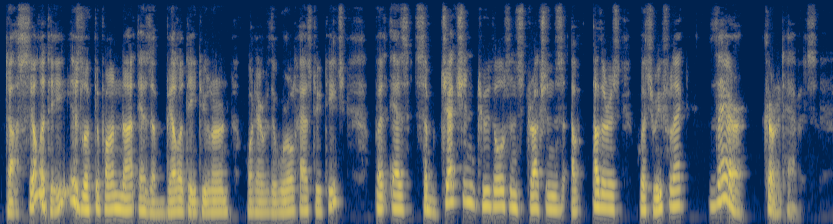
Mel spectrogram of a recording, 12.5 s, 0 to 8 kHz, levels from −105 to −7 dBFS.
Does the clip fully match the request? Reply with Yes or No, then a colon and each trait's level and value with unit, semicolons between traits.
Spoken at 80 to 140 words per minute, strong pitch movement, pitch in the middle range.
No: slow, 135 wpm; wide, 6.0 semitones; low, 130 Hz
